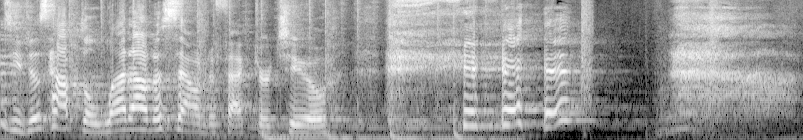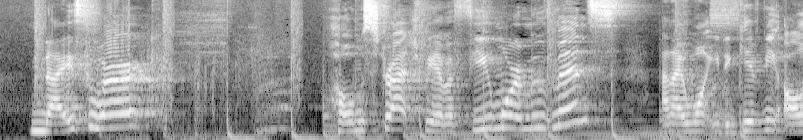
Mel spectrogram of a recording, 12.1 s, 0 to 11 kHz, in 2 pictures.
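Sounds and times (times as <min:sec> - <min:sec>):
woman laughing: 0:02.9 - 0:04.5
breathy exhale: 0:04.9 - 0:06.2.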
